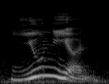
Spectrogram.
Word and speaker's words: Union: before European next is Union Union it is also sound y the spelling begin with u but it sound Y and Y is a consonant sound that's why we are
